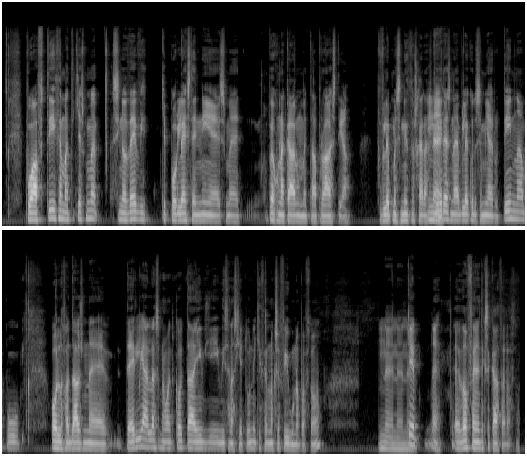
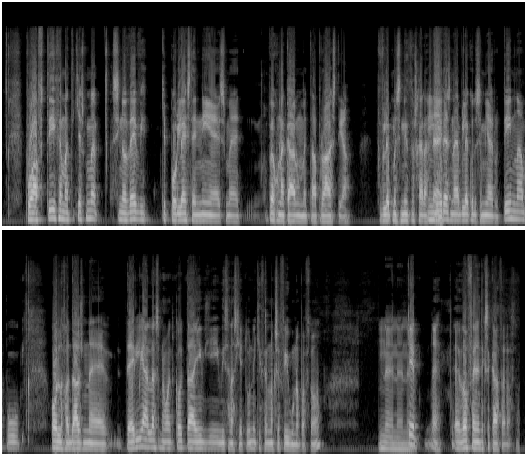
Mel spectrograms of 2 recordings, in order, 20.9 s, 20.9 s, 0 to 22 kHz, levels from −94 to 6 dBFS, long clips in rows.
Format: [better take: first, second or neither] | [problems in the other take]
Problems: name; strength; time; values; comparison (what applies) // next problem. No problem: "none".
first | distortion; slight; 2% of the sound clipped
